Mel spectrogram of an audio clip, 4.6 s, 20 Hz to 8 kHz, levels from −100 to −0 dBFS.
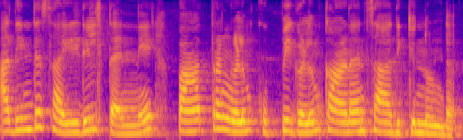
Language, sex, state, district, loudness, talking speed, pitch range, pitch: Malayalam, female, Kerala, Kollam, -14 LUFS, 90 wpm, 205-235 Hz, 220 Hz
